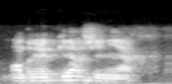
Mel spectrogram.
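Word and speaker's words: André-Pierre Gignac: No, lo pronuncian muy bien, es así. André Pierre Gignac.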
